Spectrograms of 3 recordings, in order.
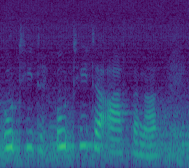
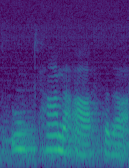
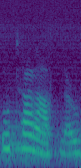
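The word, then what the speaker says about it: Uttanasana: Now we'll continue now with utita utita asana in this is a standing forward bend. All right. Raise the arms above the head. It's pronounced utana asana. I'm sorry. It's just utanasana.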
